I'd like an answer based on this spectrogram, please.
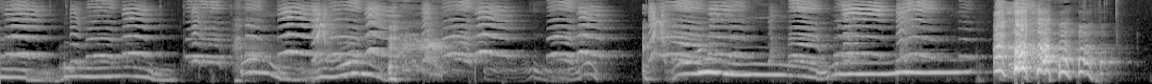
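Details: Pet dog "singing" to squeaky toy accompaniment: long wavering howls, rising and falling in pitch, broken into several drawn-out phrases, ending with a burst of harsh squeaking.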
